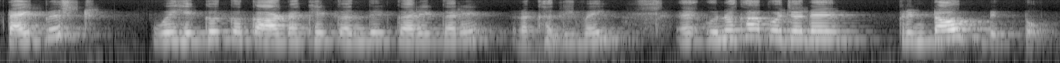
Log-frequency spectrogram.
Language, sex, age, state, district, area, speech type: Sindhi, female, 60+, Gujarat, Kutch, urban, spontaneous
